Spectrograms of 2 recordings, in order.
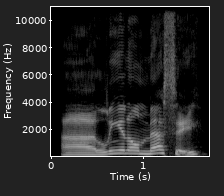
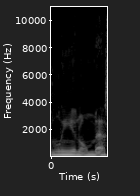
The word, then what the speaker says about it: Lionel Messi: Lionel Messi. Lionel? It's Lionel. Properly, it is Lionel Messi. But here in the South, Lionel.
